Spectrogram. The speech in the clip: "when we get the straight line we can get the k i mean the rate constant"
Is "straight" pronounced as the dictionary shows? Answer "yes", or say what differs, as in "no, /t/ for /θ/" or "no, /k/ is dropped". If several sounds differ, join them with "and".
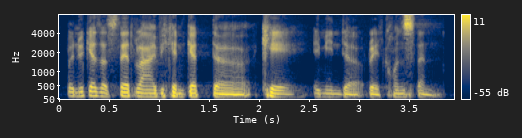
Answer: no, /ɹ/ is dropped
